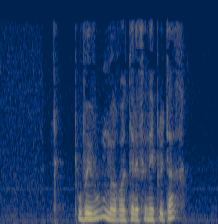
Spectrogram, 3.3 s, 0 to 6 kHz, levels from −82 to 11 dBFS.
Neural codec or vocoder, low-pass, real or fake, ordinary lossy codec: vocoder, 44.1 kHz, 128 mel bands every 256 samples, BigVGAN v2; 5.4 kHz; fake; MP3, 32 kbps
